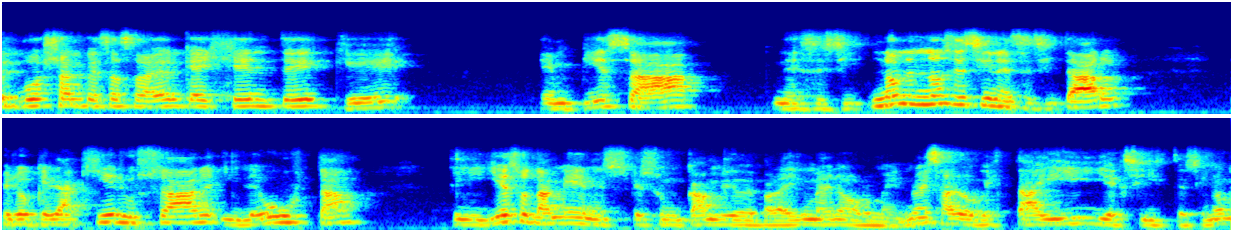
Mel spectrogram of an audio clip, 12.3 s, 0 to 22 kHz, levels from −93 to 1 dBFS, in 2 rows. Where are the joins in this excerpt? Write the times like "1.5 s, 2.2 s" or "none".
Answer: 7.2 s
